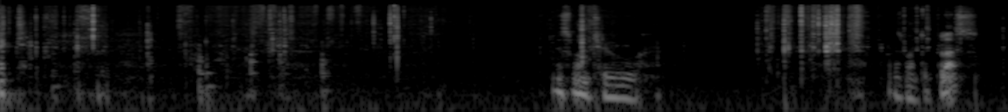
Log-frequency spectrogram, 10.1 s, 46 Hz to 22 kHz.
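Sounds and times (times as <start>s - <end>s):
plastic handling clicks and rustles: 0.0s - 4.8s, 5.4s - 6.0s, 7.5s - 10.0s.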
